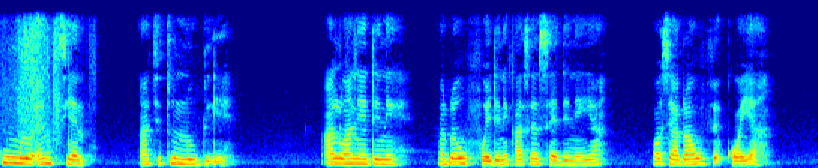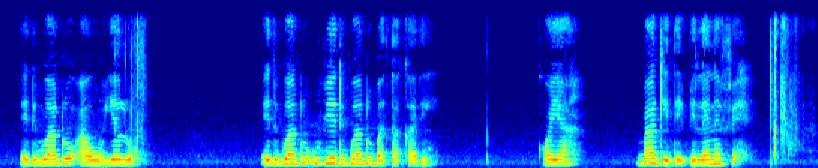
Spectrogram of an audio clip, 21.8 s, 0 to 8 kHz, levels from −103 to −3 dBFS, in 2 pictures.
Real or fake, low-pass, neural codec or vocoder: real; 7.2 kHz; none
